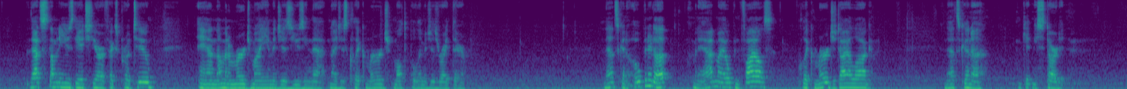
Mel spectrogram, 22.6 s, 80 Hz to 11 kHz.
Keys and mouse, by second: 5.2 click, 13.6 click, 16.2 click.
